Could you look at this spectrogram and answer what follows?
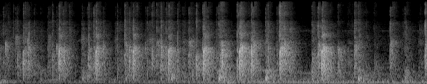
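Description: Church congregation in Kinshasa clapping together in a quick, steady rhythmic beat, a moderately loud roomful of hands sustained throughout.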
